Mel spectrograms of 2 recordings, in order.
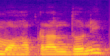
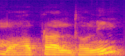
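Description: Both takes have the same delivery.

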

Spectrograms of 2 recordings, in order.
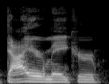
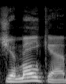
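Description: First: The title sounds like dyer maker. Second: The title sounds like the word Jamaica. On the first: The pun on a Cockney phrase is lost. The speaker calls it wrong. "in America, the song was always mispronounced" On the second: The pun on a Cockney phrase is kept. The speaker calls it right. "In the UK, the song was pronounced Jamaica"

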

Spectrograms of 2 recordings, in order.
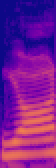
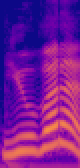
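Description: First: The word is said as one syllable, yor. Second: The word is said as two syllables, yoo-var. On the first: The speaker calls it right. "യോർ എന്നാണ് പറയാം" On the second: The speaker calls it wrong. "യുവർ അല്ല"

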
